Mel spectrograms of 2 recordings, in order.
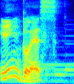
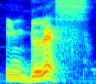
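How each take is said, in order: First: The stress is on the first syllable. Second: The stress is on the last syllable. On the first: The speaker calls it wrong. "It's not inglés because it's not on the I" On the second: The speaker calls it right. "It's on the E, so it's inglés"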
